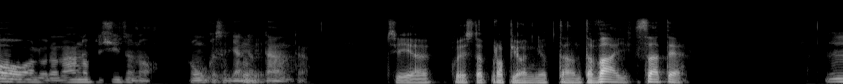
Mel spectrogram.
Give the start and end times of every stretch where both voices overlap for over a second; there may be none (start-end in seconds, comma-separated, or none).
none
